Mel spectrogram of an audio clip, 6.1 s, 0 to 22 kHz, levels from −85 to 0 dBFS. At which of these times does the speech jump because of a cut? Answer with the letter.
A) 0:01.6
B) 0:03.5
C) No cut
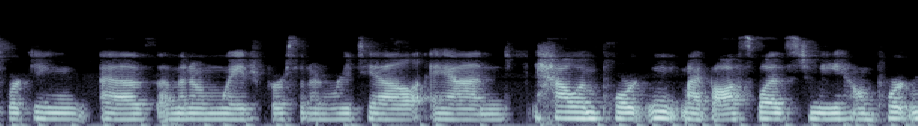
B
